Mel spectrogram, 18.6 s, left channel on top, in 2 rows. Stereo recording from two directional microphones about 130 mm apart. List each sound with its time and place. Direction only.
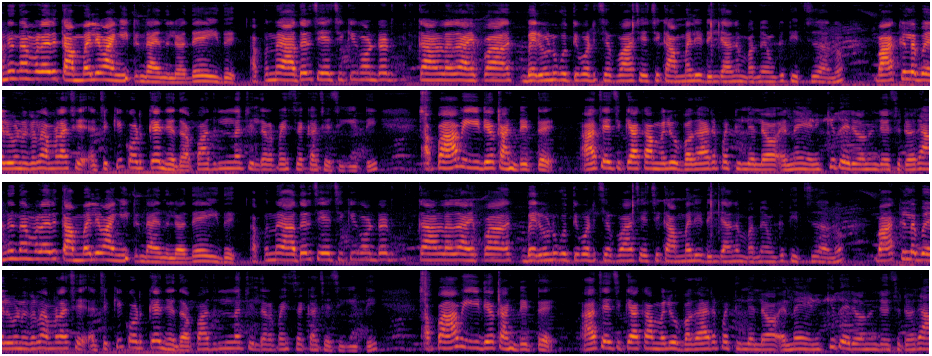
0.0 s a woman's voice: 40° right (ahead or behind)
13.5 s a woman's voice: 35° right (ahead or behind)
